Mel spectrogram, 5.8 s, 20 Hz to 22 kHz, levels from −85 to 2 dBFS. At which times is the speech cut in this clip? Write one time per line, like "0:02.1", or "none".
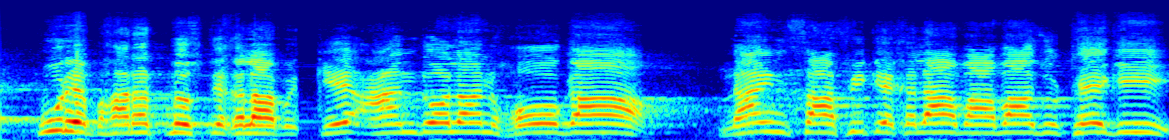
0:01.5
